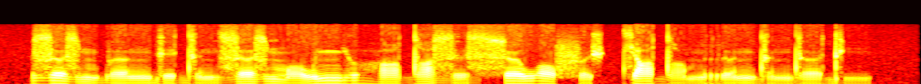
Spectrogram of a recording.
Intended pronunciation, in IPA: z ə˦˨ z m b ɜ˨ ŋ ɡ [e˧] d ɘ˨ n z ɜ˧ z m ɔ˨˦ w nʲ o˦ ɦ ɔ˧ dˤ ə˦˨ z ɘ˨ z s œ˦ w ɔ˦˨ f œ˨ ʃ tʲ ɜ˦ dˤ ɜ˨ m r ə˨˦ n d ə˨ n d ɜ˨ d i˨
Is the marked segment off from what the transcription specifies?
no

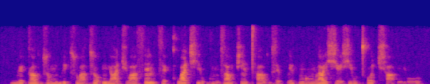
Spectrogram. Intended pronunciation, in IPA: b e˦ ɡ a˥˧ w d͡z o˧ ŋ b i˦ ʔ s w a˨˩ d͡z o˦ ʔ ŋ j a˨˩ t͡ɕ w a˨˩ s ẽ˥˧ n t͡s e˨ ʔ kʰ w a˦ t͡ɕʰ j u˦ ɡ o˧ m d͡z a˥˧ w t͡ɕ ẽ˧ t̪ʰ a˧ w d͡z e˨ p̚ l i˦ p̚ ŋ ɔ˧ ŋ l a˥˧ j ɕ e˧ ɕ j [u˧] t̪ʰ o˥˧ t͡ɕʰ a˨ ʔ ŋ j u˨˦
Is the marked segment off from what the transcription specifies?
no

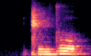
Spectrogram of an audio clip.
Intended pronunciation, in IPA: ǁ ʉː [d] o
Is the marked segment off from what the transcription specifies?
no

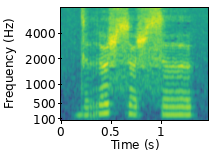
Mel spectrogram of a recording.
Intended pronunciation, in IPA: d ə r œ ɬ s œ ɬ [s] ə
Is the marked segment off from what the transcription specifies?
no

